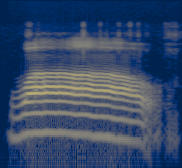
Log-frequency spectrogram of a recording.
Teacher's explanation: اور چوتھا حرف ہے واو، یعنی دونوں ہونٹوں کی گولائی سے ادا ہوتا ہے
